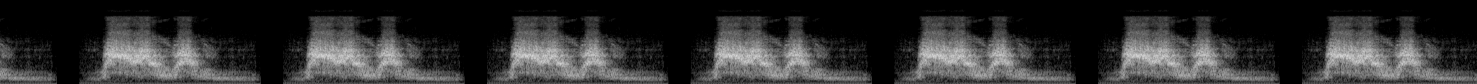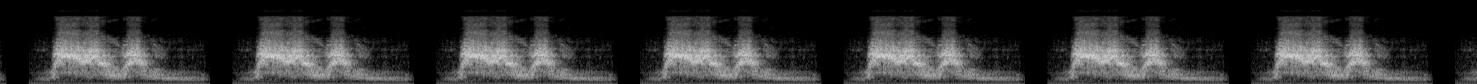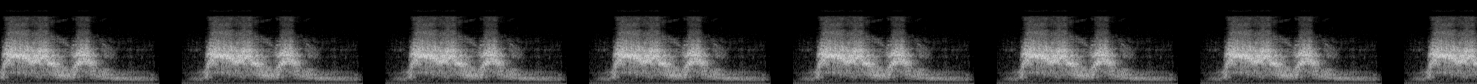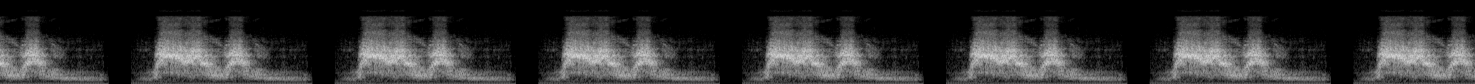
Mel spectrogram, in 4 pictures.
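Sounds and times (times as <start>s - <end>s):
big cat call: 1.0s - 2.2s, 3.0s - 4.2s, 5.1s - 6.3s, 7.1s - 8.4s, 9.2s - 10.3s, 11.2s - 12.4s, 13.2s - 14.4s, 15.3s - 16.4s, 17.3s - 18.5s, 19.3s - 20.6s, 21.4s - 22.6s, 23.4s - 24.6s, 25.4s - 26.7s, 27.5s - 28.7s, 29.5s - 30.7s, 31.6s - 32.8s, 33.6s - 34.8s, 35.6s - 36.8s, 37.7s - 38.9s, 39.7s - 41.0s, 41.8s - 43.0s, 43.8s - 45.0s, 45.8s - 47.0s, 47.9s - 49.0s, 49.9s - 51.1s, 52.0s - 53.1s, 54.0s - 55.2s, 56.0s - 57.2s, 58.1s - 59.0s.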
